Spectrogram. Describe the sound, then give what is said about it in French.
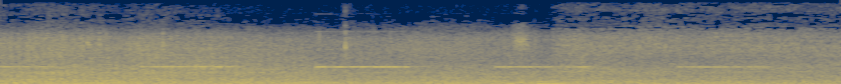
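A truck blocking the whole sidewalk beeps its backup alarm steadily, about five evenly spaced high tones, over a loud, constant rumble of diesel engine noise. “c'est le nom euh, sur, le, sur le camion qui bloque tout le trottoir, tout le passage euh, ici.”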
